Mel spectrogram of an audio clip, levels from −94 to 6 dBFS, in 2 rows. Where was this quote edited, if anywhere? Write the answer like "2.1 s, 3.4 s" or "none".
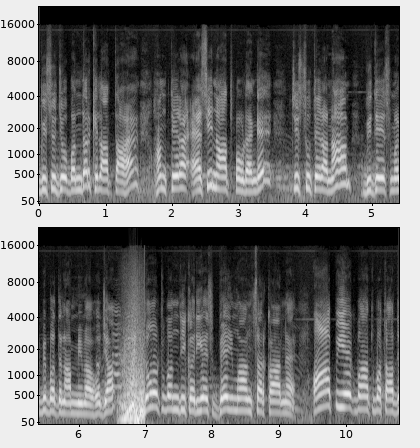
6.7 s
